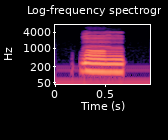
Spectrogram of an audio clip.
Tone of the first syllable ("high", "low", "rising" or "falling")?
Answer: high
